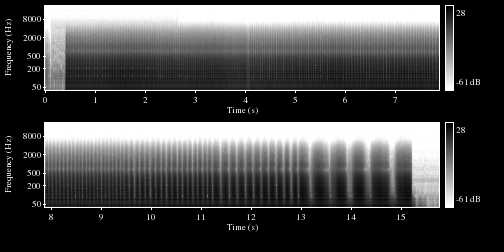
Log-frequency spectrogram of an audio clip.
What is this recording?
scifi chromatabot a
Low-pitched. Mono. Dry. Descending chromatic scale played on the theremin. Saw-tooth, buzzy, giant robot steps. Recorded dry so you can add the effects you wish.
chromatic-descent, theremin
